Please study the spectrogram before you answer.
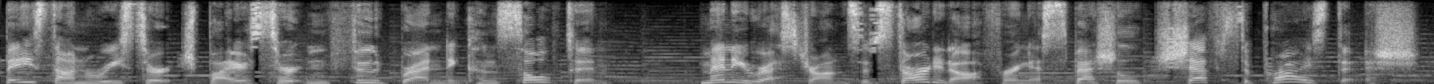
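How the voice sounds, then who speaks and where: A woman's voice: medium pitch, lightly acted. A woman playing a proud, exacting young celebrity chef in a video game, confident and precise in her delivery. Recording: music behind.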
